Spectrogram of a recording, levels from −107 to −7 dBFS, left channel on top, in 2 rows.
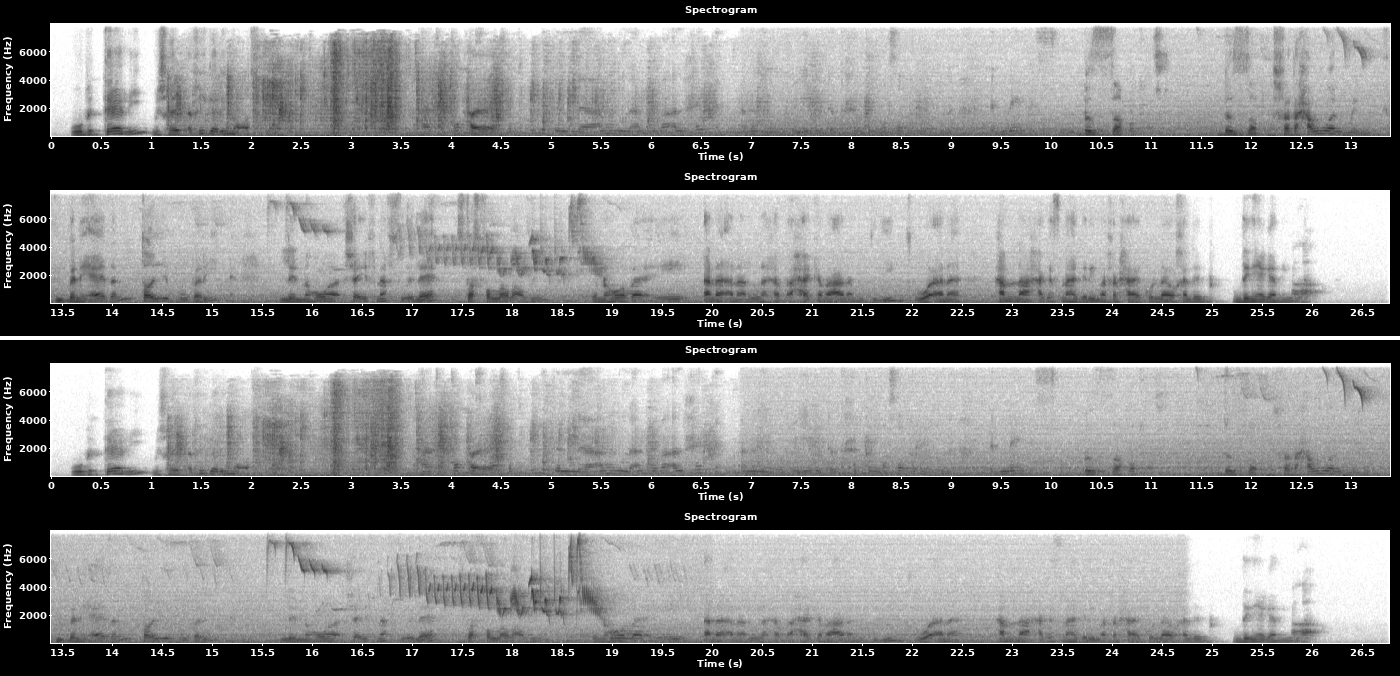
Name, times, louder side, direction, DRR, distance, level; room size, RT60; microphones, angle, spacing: voice 1, 0.2-2.3 4.2-4.5 10.2-10.7 11.7-18.4 18.8-22.5 22.8-25.9, left 5 dB, 50° left, 0.3 m, -37 dB
sound 1, 1.1-11.0, left 3 dB, 25° left, 0.7 m, -40 dB
voice 2, 3.6-4.5 4.8-11.0 12.4-12.5 18.9-19.8 25.8-26.0, right 2 dB, 10° right, 1.0 m, -46 dB
sound 2, 6.9-24.8, equal, 50° right, 2.3 m, -46 dB
Bird / Insect, 11.5-20.0, right 7 dB, 75° right, 0.8 m, -44 dB
8.1 x 3.8 x 3.5 m
head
